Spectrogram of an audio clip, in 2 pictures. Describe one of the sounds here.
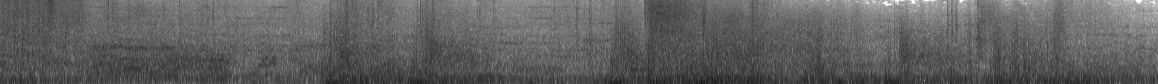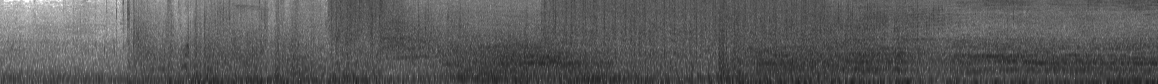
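Guns fire in rapid bursts with booming blasts.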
